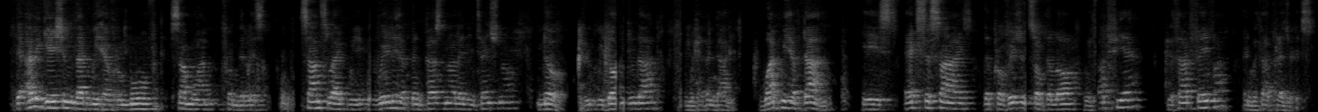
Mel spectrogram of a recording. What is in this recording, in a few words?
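English; Compliance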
